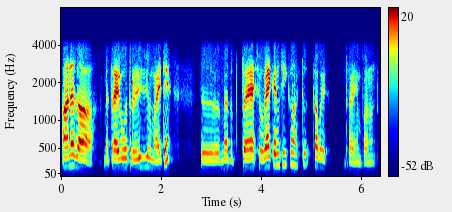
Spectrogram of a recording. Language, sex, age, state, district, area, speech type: Kashmiri, male, 18-30, Jammu and Kashmir, Budgam, rural, conversation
